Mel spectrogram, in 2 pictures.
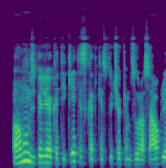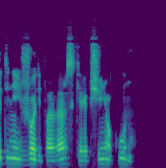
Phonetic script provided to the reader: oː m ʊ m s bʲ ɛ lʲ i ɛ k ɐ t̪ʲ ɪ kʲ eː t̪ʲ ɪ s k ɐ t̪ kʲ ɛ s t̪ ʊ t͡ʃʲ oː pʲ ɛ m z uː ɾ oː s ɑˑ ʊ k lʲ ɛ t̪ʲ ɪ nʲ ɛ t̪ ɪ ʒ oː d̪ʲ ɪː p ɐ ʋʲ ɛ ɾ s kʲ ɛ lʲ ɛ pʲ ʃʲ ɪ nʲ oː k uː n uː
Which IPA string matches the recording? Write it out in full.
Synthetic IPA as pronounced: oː m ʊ m s bʲ ɛ lʲ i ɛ k ɐ t̪ʲ ɪ kʲ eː t̪ʲ ɪ s k ɐ t̪ kʲ ɛ s t̪ ʊ t͡ʃʲ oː kʲ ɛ m z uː ɾ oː s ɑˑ ʊ k lʲ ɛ t̪ʲ ɪ nʲ ɛ ɪ ʒ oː d̪ʲ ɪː p ɐ ʋʲ ɛ ɾ s kʲ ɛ ɾʲ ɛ pʲ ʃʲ ɪ nʲ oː k uː n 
